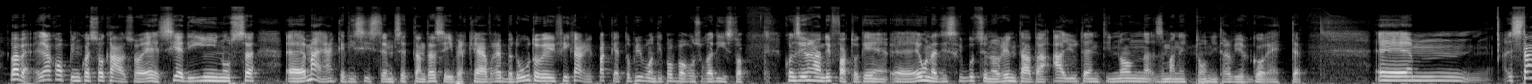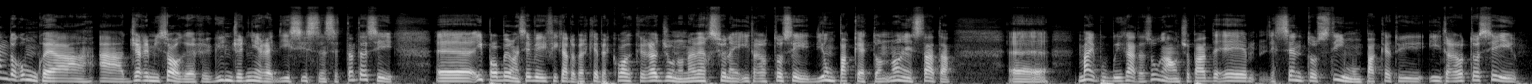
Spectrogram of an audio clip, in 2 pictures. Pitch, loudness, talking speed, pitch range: 155 Hz, -16 LUFS, 160 wpm, 135-175 Hz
